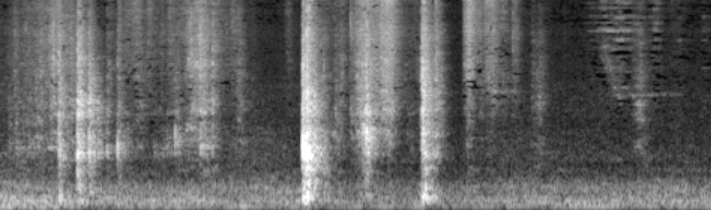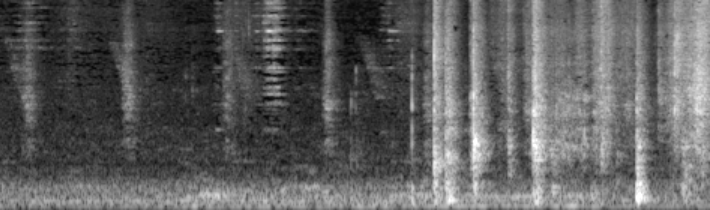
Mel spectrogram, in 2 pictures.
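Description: Cardboard boxes knock and tap against a table.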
